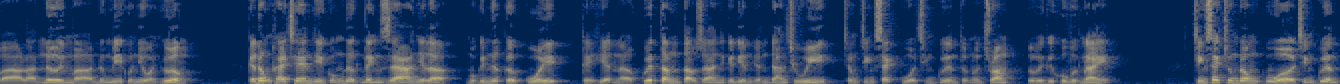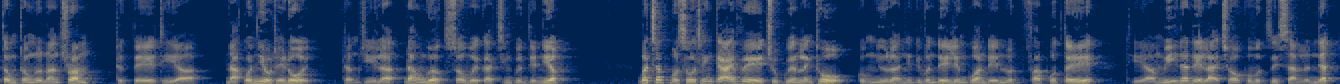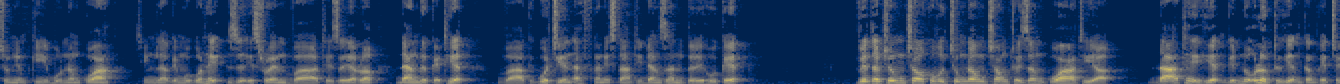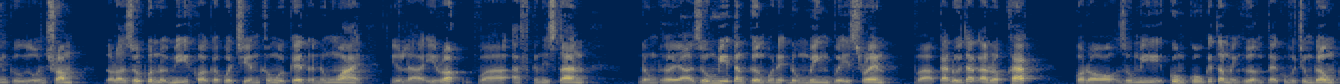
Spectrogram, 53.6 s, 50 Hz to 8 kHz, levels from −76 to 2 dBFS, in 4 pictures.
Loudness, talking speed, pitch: -24 LUFS, 270 wpm, 175 Hz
